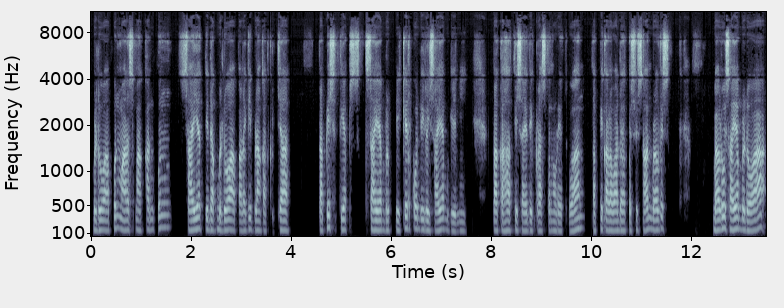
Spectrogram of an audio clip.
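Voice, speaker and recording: A man reads a listener's question aloud on an online call. His delivery is slow, his pitch stays flat, and the sound is dry and close. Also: no room sound. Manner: slow, even reading. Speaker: caller reading a question. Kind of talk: reading a message aloud.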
